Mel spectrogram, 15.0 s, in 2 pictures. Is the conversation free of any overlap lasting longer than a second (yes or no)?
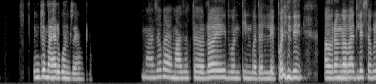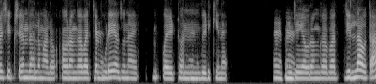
yes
